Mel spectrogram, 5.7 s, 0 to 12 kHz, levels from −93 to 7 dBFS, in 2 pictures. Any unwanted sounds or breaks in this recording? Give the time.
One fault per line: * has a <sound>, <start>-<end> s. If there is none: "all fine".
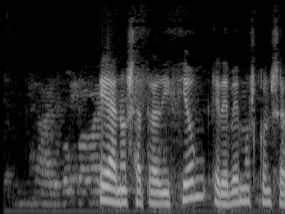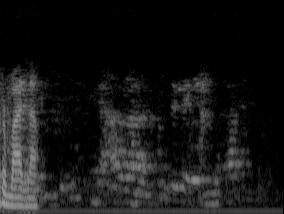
all fine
